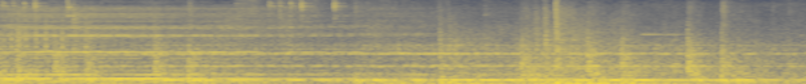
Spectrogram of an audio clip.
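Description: Background music: a sustained, droning chord held steady over a low rumble.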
